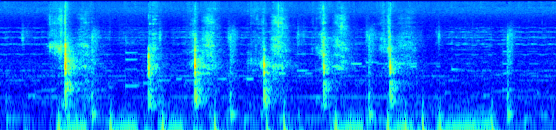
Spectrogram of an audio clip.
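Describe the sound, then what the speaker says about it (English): A knife chops pimento peppers into slices on a board, with about eight crisp, evenly spaced cuts landing close and clear, and no talking. "roughly cut it. Slices. Some pimentos as well."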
